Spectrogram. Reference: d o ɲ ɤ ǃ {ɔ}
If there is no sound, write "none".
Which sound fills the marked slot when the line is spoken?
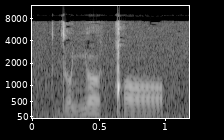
ɔ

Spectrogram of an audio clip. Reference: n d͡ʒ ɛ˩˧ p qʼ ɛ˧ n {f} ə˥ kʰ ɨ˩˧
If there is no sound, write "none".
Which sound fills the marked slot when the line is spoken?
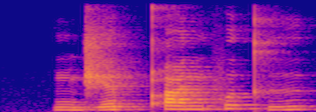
f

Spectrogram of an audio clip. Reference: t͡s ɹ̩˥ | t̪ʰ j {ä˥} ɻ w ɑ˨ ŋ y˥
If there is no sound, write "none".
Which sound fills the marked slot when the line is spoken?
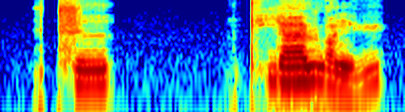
ä˥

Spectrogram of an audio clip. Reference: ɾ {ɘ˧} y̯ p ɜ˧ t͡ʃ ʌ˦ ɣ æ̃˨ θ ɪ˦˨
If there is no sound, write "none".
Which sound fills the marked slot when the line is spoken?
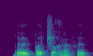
ɛ˧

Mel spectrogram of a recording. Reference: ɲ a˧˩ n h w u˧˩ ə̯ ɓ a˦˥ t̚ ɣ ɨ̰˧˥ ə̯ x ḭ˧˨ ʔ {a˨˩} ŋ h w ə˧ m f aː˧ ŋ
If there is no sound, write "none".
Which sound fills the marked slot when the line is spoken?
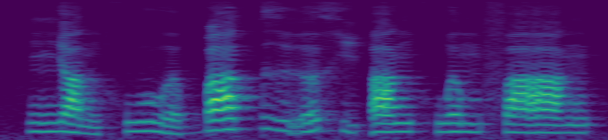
a˧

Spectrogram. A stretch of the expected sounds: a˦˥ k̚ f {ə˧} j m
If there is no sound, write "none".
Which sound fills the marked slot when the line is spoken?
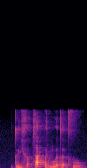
ə̰˧˨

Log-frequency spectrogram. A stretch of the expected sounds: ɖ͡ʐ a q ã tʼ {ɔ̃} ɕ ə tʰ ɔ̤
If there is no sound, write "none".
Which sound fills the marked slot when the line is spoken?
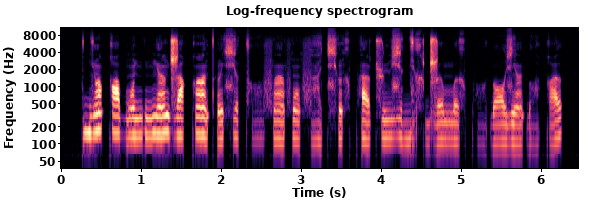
ə̃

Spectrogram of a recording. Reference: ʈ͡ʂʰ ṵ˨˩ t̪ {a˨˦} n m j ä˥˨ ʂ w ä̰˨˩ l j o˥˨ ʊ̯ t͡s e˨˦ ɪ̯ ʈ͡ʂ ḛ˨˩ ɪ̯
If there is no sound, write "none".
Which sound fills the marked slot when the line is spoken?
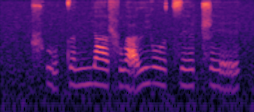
ə˨˦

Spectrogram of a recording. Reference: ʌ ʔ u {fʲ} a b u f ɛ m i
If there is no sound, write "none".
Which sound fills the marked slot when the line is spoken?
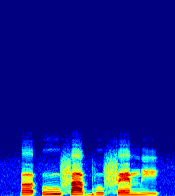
f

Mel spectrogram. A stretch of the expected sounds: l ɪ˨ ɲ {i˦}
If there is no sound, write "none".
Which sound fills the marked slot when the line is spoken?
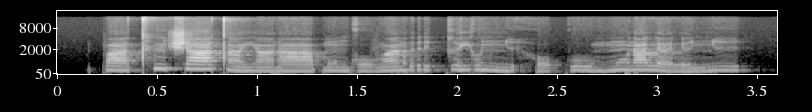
i˦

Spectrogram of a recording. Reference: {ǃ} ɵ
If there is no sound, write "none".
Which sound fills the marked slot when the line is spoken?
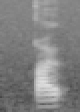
q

